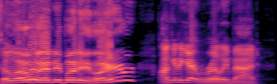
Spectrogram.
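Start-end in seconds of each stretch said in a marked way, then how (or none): 0.0-1.4 loud, hammed-up call into the dark; mock the dumb horror hero calling out; mocking yell. Streamer mocking the game character who yells into the dark, loud mock call. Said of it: "If he yells right now and he goes".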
